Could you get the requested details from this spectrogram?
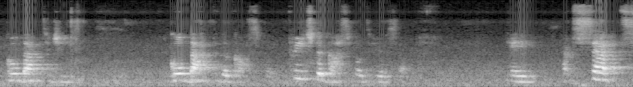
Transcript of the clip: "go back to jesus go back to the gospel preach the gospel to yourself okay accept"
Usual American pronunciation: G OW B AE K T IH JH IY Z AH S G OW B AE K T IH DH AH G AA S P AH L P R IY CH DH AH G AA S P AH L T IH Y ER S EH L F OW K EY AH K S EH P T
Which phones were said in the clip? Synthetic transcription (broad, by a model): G OW B AE K T IH JH IY Z AH S G OW B AE K T IH DH AH G AA S P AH L P R IY CH DH AH G AA S P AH L T IH Y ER S EH L F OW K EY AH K S EH P T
